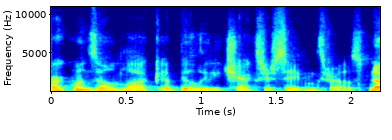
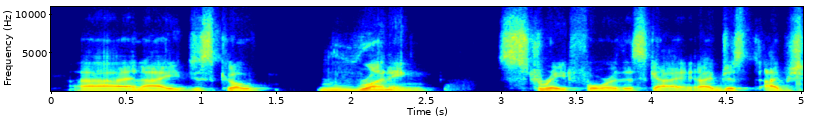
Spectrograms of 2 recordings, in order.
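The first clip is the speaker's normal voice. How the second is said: ordinary delivery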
